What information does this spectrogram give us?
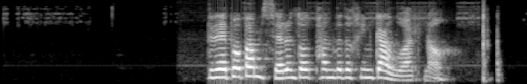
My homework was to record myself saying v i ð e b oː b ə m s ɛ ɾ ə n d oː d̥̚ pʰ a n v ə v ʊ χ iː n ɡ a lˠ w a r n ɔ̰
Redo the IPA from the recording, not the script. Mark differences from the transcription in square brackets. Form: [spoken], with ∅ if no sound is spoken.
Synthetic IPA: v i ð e b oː b [a] m s ɛ ɾ ə n d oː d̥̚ pʰ a n v ə [ð] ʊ χ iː n ɡ a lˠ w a r n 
